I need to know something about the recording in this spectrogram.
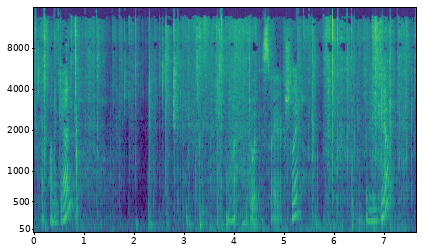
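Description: Paper banknotes rustle between fingers.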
